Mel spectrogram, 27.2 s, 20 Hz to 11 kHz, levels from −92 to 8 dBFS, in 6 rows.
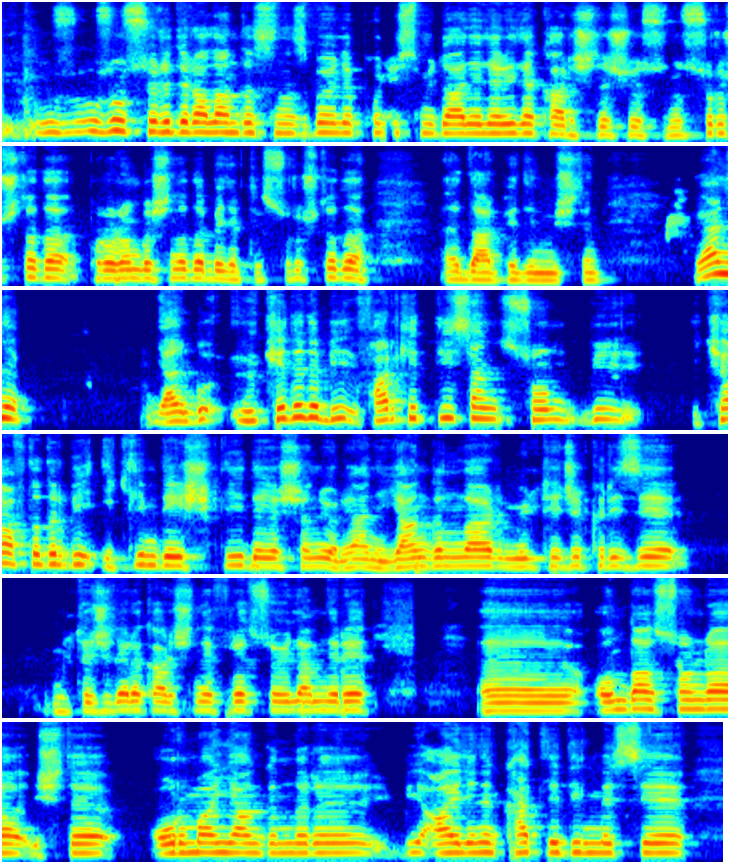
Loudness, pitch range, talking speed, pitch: -18 LUFS, 155-185 Hz, 115 wpm, 170 Hz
